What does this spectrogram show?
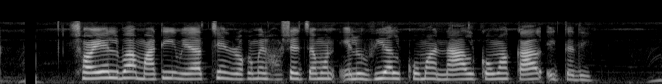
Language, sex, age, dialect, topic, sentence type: Bengali, male, 18-24, Rajbangshi, agriculture, statement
